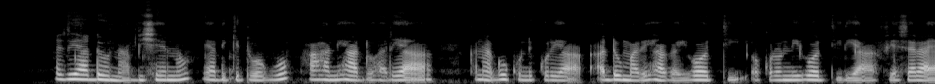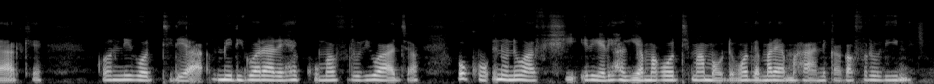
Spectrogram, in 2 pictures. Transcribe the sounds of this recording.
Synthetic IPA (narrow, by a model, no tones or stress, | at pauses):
haiɾijadonabiʃenɔjadiketwoɣwohaɦaniɦaduɦaɾia̰ | kanaɡokundikuɾia̰ːdomaɾiɦaɣaiɣɔtḭɔkɔɾɔniɣɔtiɾja̰fjaʃaɾa̰ja̰kʰɛ | kɔɾɔniɣɔtʰiɾja̰miɾiɣwaɾaɾɛɦekumafuɾuɾiwad͡ʒa̰ | ukuʔinoniwafi̥ʃḭʔeɾieɾiɦaɣiamaɣɔtimama̰ṵdo̰moðɛmaɾajamaɦa̰nikaɣafuɾuɾini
